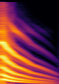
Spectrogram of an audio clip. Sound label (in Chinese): 激光; 武器音效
